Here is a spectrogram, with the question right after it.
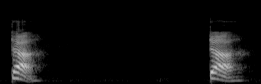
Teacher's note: Alright, the next category is the cerebral letters, and this is a special kind of sound because this is absolutely not there in the English way of speaking. And the way to pronounce these letters is by curling your tongue backwards. So the tip of the tongue is touching the roof, but it's the back side of the tip of the tongue. So you kind of flick the tongue over as you pronounce the letter.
